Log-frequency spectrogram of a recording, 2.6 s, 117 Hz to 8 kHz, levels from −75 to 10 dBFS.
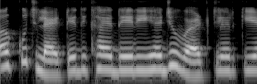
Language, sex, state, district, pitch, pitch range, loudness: Hindi, female, Chhattisgarh, Jashpur, 235 Hz, 230-250 Hz, -17 LUFS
